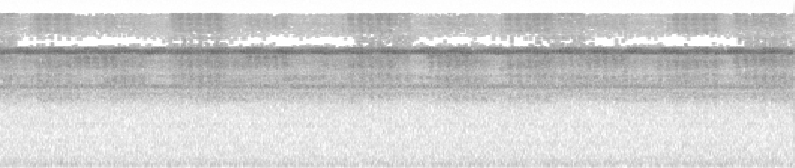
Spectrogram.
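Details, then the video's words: Night crickets keep up an unbroken, piercing high trill with a rhythmic buzzing pulse on top that comes and goes, set against a steady low hum of ambient noise. "suara jangkrik malam"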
